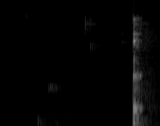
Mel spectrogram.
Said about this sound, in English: That's a burp. It's not a fart.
